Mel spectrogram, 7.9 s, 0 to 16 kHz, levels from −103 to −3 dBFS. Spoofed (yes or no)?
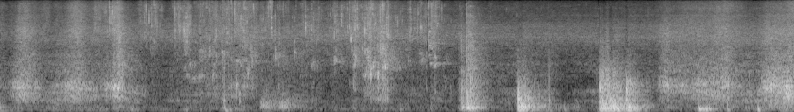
no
